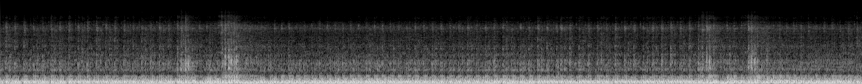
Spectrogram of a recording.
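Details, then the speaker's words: 2011 Harley CVO Road Glide after catalytic converter gutted, exhaust with no baffles: loud deep loping V-twin idle with throttle blips, raw and unmuffled; owner plans to find or make baffles. "well it's certainly loud we're going to have to find some baffles I think or make some"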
